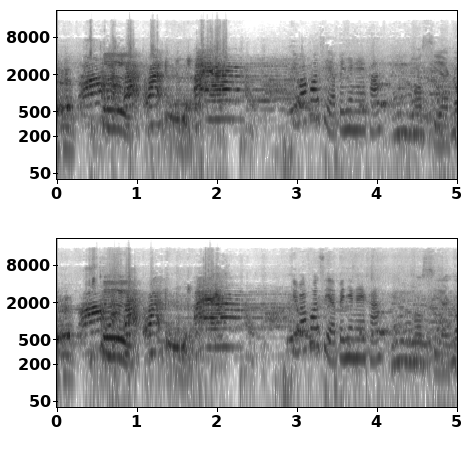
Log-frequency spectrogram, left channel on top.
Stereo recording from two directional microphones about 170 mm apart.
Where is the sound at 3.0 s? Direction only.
30° right (ahead or behind).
